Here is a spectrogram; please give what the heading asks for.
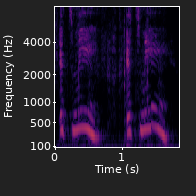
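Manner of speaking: high, excited little duck voice; duck character. A narrator's reading. Duck revealing who is under the mask, high-pitched. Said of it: "says the duck".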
